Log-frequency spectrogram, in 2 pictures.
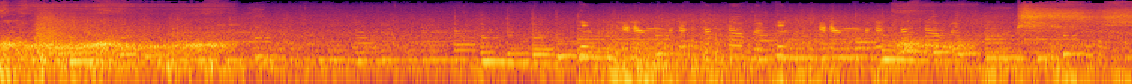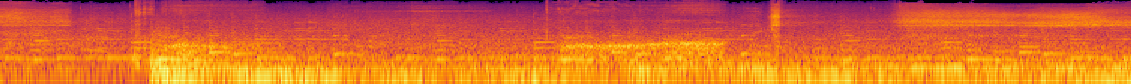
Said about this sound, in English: Suddenly, the wind is blowing really hard. There's thunder and lightning, rain.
